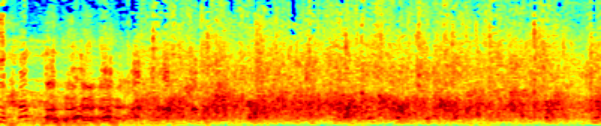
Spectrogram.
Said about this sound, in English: I think when you hear the answer to this, this is going to be worth a round of applause from the audience, because it is, in fact, a test of elementary training.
